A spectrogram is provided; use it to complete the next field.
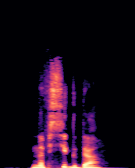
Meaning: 1. forever 2. once and for all
- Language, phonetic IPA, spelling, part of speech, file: Russian, [nəfsʲɪɡˈda], навсегда, adverb, Ru-навсегда.ogg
